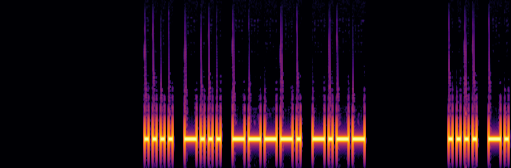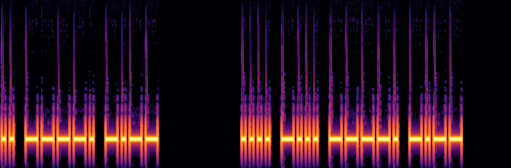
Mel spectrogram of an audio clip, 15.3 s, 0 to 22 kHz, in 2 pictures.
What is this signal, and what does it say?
Morse code, heard as a keyed tone, about 21 wpm, 700 Hz. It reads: HB9Y HB9Y HB9Y
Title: DXCC-100 Call Signs - 4 Characters - Repeated 3x - 20wpm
